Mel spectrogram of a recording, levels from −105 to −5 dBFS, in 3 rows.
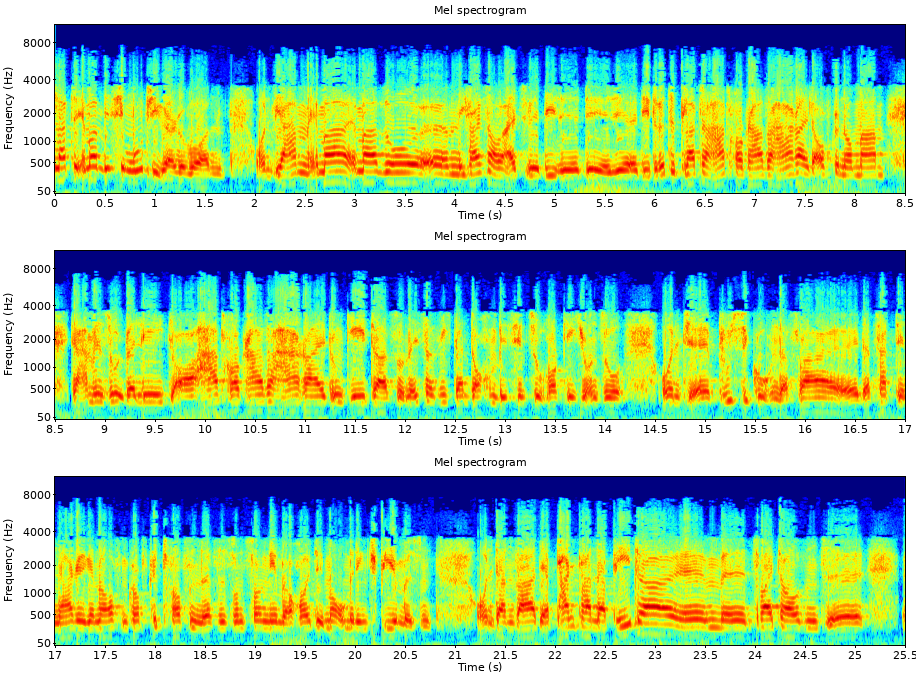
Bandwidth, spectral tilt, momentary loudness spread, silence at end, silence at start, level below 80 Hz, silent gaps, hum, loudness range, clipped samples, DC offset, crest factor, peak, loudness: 7.6 kHz; -4 dB/octave; 5 LU; 0 s; 0 s; -60 dBFS; none; none; 3 LU; under 0.1%; under 0.1%; 16 dB; -4 dBFS; -19 LUFS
